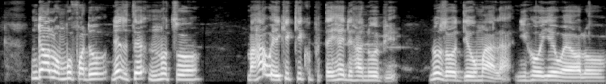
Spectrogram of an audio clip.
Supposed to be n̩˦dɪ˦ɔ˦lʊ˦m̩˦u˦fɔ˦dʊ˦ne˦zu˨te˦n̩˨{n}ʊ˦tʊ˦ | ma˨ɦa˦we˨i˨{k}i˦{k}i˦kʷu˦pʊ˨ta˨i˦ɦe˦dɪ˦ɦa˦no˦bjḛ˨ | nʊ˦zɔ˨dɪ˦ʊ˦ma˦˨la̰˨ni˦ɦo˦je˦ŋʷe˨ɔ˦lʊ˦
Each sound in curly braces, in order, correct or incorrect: correct, correct, correct

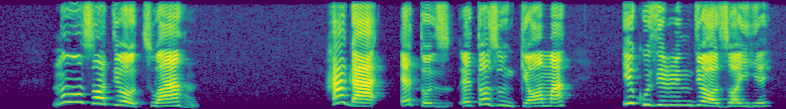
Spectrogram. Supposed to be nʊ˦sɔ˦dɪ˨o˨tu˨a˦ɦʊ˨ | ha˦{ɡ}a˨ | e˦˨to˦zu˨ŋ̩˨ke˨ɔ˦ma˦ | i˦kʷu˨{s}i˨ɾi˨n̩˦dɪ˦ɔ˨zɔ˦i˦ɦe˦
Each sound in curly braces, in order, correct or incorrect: correct, incorrect: z

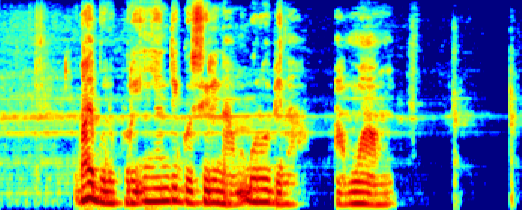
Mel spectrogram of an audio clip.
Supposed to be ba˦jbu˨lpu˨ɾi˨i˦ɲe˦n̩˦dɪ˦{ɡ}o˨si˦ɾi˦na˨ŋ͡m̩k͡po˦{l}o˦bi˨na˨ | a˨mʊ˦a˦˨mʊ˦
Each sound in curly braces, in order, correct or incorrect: correct, incorrect: ɾ

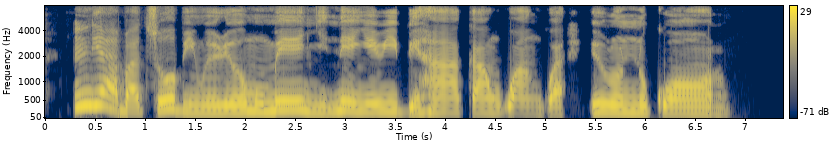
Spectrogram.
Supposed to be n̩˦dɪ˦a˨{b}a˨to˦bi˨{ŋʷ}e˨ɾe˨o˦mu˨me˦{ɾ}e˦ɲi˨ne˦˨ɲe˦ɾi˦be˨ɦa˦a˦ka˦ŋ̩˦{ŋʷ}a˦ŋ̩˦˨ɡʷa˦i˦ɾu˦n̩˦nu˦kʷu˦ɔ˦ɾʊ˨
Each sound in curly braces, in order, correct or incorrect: correct, correct, incorrect: none, incorrect: ɡʷ

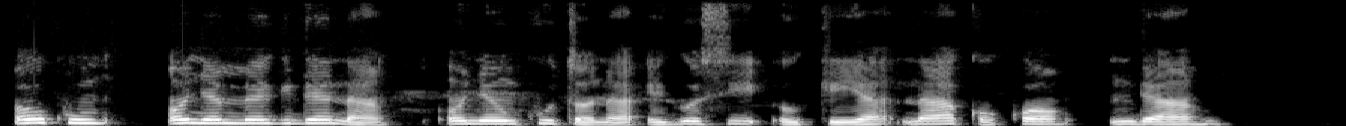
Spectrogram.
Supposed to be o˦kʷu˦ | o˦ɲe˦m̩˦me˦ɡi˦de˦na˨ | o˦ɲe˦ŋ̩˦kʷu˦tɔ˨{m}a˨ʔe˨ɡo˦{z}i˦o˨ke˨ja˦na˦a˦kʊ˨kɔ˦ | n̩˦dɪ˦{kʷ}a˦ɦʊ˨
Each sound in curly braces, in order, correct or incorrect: incorrect: n, incorrect: s, incorrect: none

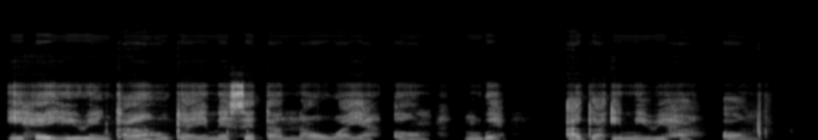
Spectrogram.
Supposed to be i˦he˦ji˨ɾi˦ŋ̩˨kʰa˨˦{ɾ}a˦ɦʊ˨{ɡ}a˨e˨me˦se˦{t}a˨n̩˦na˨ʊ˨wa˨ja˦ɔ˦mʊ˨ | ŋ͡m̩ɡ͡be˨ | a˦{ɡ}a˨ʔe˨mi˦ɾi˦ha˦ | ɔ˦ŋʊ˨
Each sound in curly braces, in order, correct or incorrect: incorrect: none, correct, correct, correct

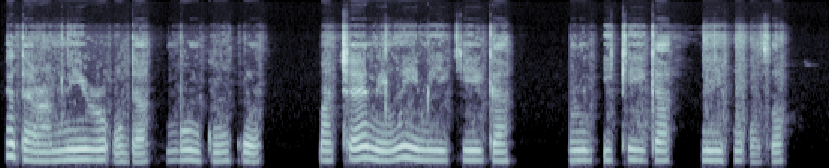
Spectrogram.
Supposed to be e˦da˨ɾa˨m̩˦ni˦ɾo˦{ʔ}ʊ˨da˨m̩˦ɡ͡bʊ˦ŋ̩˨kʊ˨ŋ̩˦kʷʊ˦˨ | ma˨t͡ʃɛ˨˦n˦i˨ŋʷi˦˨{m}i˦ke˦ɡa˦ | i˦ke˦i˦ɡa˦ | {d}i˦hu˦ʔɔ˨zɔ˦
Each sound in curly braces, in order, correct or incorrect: correct, correct, incorrect: n

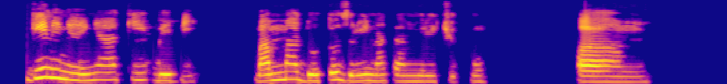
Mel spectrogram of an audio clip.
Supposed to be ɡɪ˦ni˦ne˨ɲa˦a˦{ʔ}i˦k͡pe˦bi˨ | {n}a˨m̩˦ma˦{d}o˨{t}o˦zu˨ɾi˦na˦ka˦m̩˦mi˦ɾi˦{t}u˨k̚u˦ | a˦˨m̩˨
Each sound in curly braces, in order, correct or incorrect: incorrect: k, incorrect: m, correct, correct, incorrect: t͡ʃ

